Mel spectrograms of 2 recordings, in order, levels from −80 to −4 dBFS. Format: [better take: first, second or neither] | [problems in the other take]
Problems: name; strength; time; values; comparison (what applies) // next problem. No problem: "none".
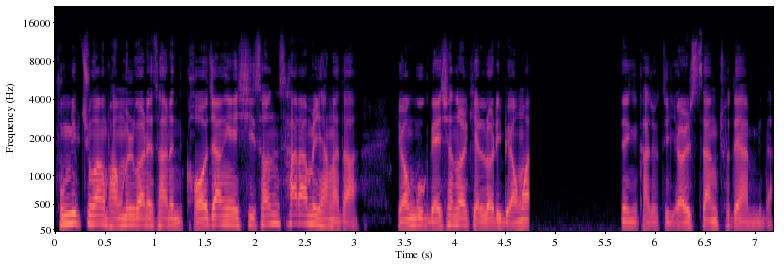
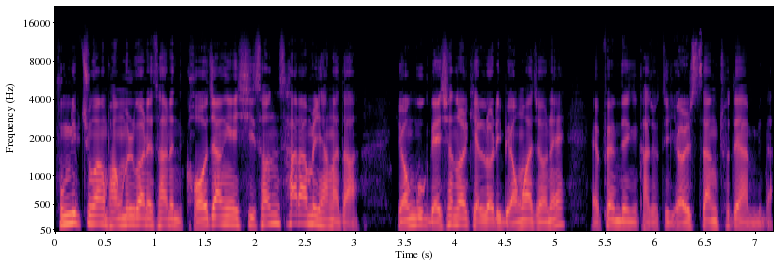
second | audio cutting out; at 4.5 s for 1 s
